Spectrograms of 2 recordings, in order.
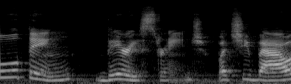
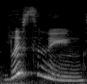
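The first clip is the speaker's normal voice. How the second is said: angrily; 4 semitones higher than usual. A narrator's reading. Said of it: "said the mouse to Alice angrily".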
